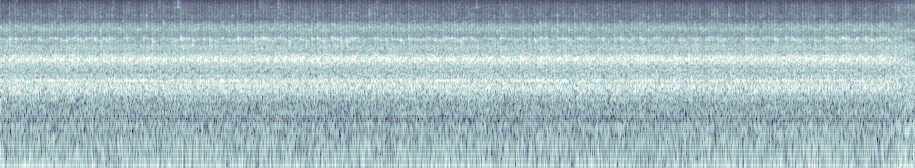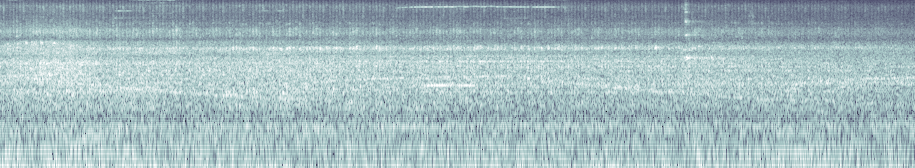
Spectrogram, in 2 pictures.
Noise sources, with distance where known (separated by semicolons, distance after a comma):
large-sounding engine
